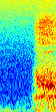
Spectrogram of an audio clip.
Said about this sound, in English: I forgot to breathe.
